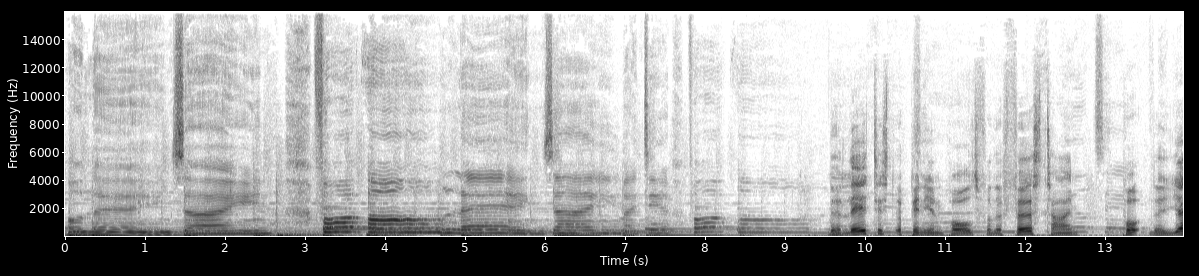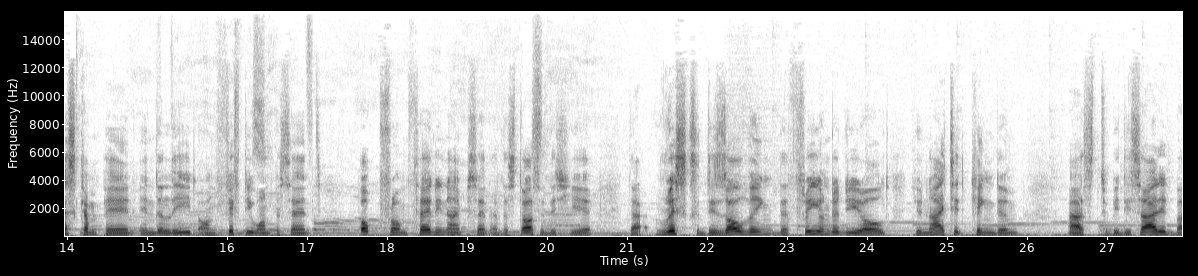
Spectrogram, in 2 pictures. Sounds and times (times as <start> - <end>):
Music: 0.0 - 27.9
Speech: 9.6 - 25.9, 26.6 - 27.9.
